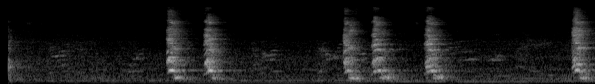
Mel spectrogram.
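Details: Five-month-old Pug puppy named Anastácia, a house pet, barking angrily at talking stuffed toys indoors; short sharp barks in spaced pairs and singles with long quiet gaps between.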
